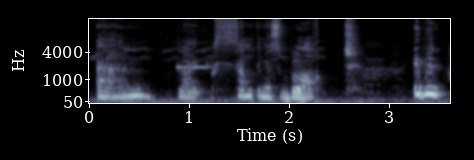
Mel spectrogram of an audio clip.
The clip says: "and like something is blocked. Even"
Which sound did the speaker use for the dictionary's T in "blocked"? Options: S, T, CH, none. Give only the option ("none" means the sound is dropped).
T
